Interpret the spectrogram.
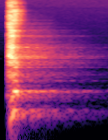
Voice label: Adult Operator Jump, en; Warframe; New War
